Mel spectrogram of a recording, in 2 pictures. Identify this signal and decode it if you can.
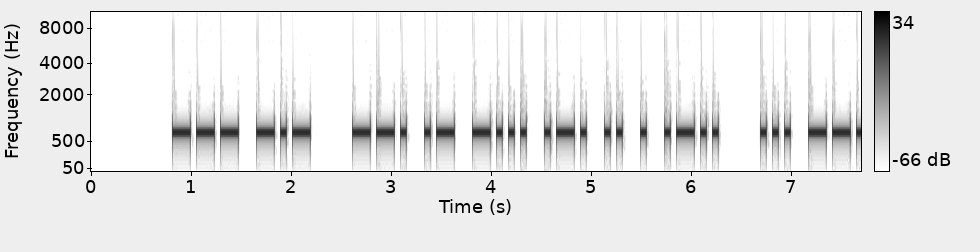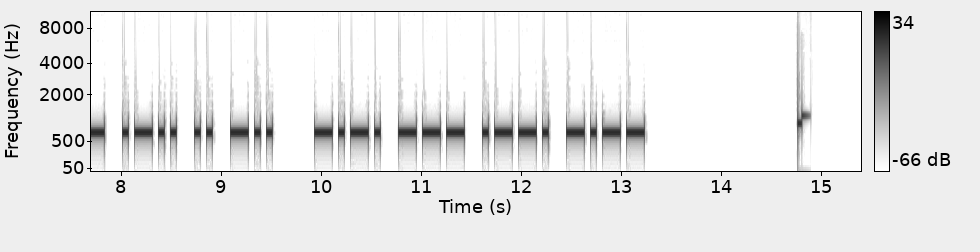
Morse code, heard as a keyed tone, about 20 wpm, 700 Hz. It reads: OK GABRIEL SOLID COPY
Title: Practice QSO - Exchange 3 - More Info - 20wpm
